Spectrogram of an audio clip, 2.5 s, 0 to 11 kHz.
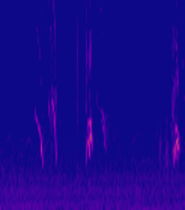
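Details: Sparrows hopping onto a person's hand at a Tenmangu shrine on 8 July 2022 give loud, piercing chirps, a cluster of three quick notes followed by a single emphatic one, over quiet background noise.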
